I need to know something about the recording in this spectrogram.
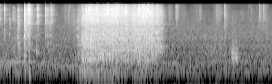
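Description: Steel engine-hoist chain clinking, then a loud rattle lasting just over a second as the chain is pulled about, followed by a few faint clicks.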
